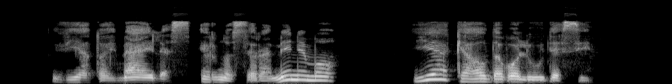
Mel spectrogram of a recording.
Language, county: Lithuanian, Telšiai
